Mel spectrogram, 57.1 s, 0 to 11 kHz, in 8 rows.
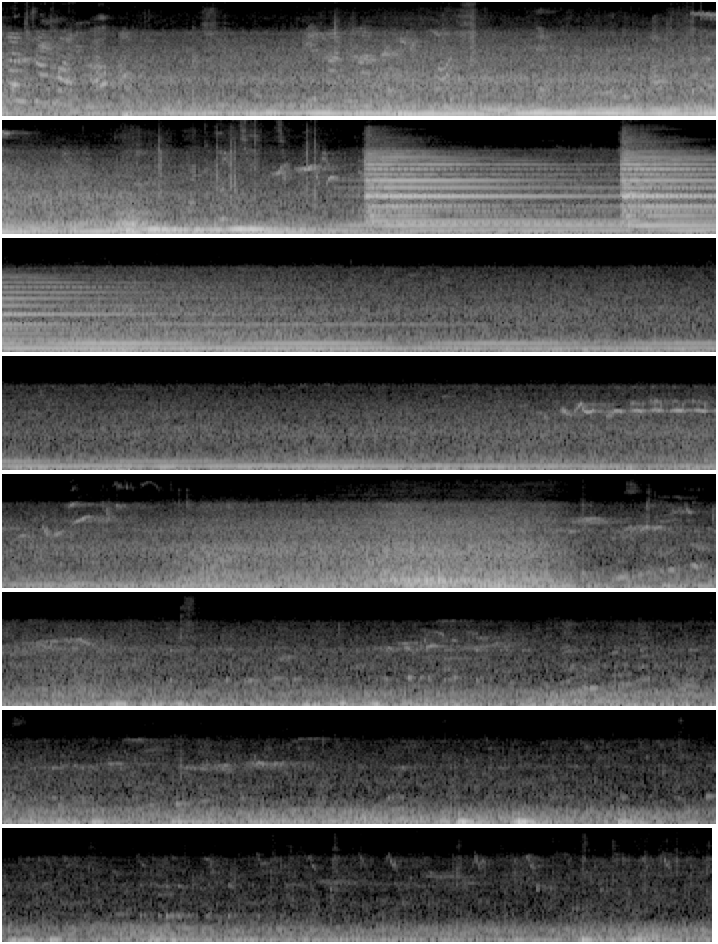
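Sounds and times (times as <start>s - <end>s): church bell ringing: 9.5s - 30.2s.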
